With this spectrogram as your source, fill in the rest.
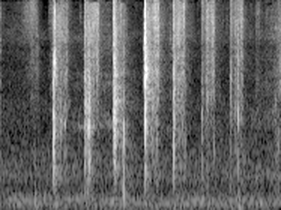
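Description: Tarot cards being shuffled by hand during a card reading, a run of soft riffling bursts and flicks at fairly regular intervals, close and fairly quiet, with no talking.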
